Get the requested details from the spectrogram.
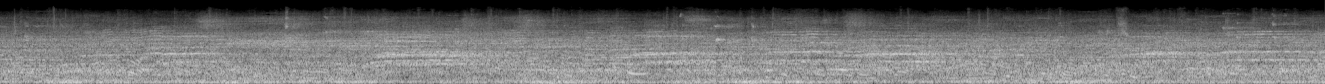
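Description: A crowd of children chatters and shouts in a large echoing hall.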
